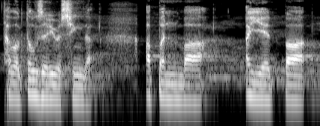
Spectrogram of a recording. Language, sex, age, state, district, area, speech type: Manipuri, male, 18-30, Manipur, Kakching, rural, spontaneous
